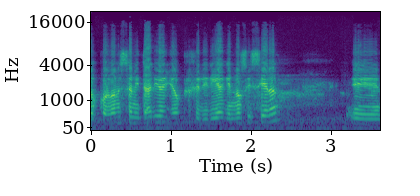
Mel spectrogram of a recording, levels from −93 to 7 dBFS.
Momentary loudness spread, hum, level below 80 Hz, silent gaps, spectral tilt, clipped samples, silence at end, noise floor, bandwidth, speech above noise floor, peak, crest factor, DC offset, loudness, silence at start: 19 LU; none; -70 dBFS; none; 1 dB/octave; under 0.1%; 0 s; -44 dBFS; 17 kHz; 23 dB; -2 dBFS; 20 dB; under 0.1%; -19 LUFS; 0 s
